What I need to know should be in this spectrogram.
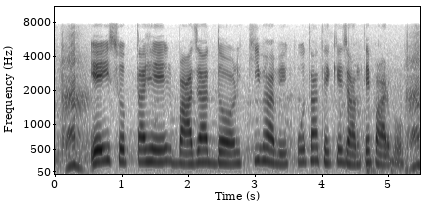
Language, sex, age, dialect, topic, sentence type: Bengali, female, 31-35, Standard Colloquial, agriculture, question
